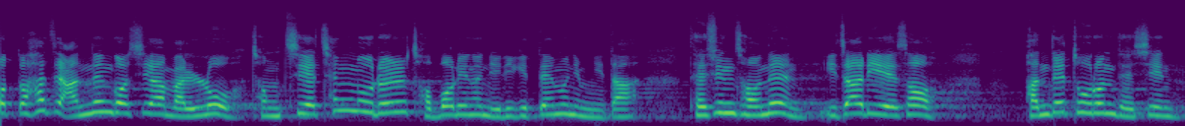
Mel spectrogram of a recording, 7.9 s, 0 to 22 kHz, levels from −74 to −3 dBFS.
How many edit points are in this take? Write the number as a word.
zero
